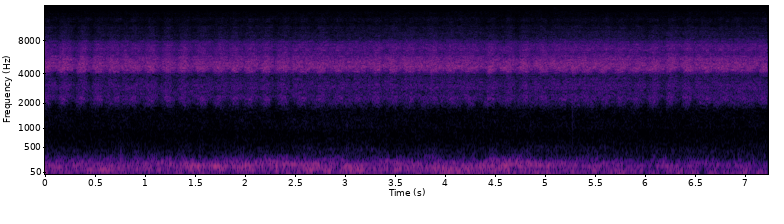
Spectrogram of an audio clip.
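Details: Cicadas singing in summer, a dense, continuous high buzz with a rapid pulsing shimmer, steady throughout, over faint low rumble in the background.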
